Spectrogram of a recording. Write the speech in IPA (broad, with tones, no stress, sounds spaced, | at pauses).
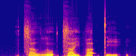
t͡s a˨˩ w l o˦ ʔ t͡s a˥˧ j p a˦ ʔ t̪ i˦ ʔ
